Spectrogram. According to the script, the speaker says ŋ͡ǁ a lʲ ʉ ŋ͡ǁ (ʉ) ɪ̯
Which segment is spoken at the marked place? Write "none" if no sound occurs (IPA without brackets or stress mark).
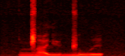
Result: u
